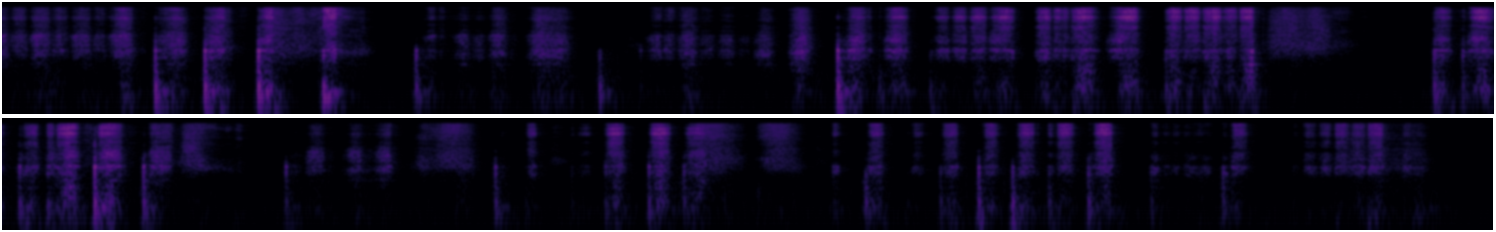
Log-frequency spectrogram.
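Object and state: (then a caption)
Pencil drawing on paper. Fingers hold an HB wooden pencil and draw quick, short strokes across a flat sheet of drawing paper with a pencil sketch, resting on a desk. The result is a bright, dry scratching hiss in uneven bursts of about four strokes per second, broken by a few brief silent pauses.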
